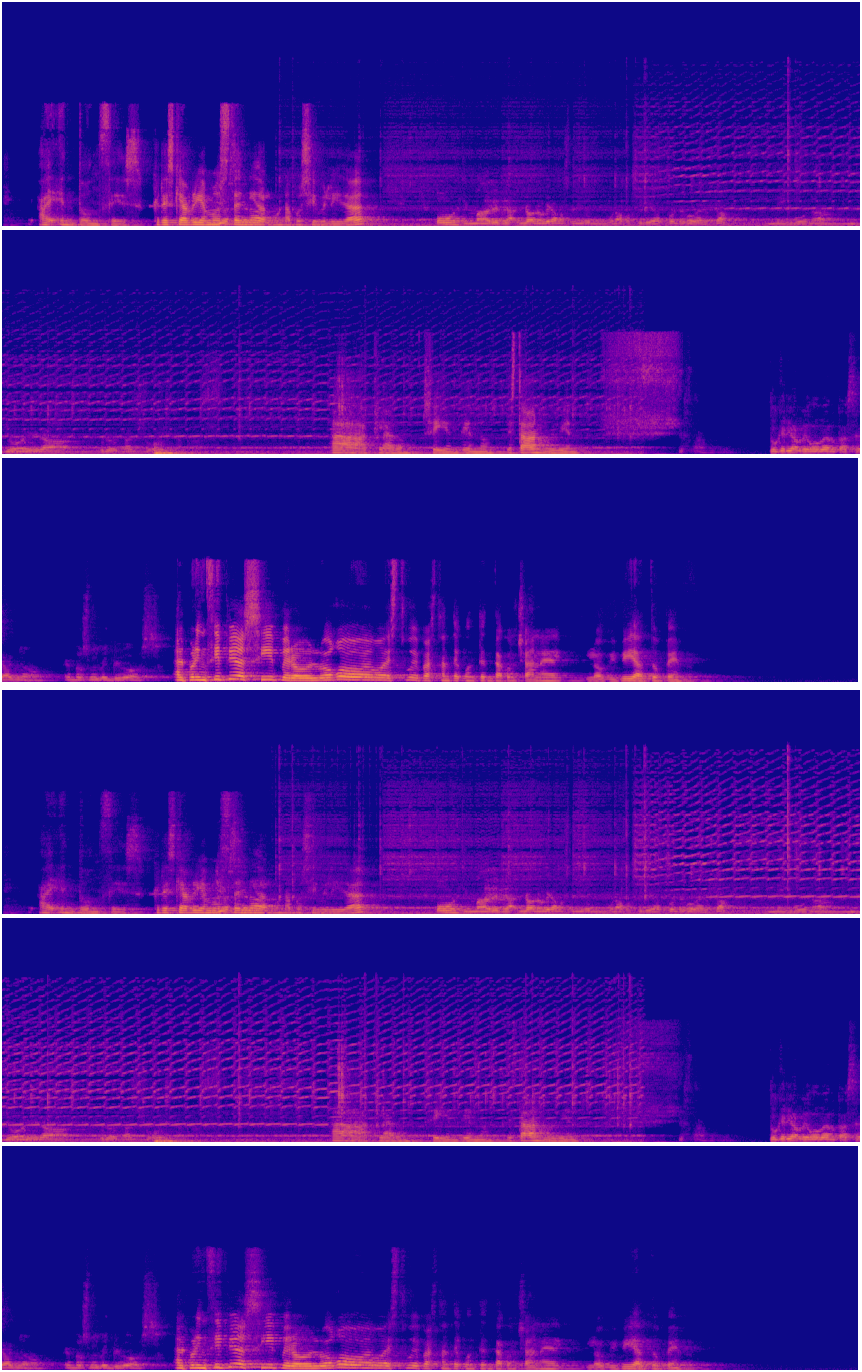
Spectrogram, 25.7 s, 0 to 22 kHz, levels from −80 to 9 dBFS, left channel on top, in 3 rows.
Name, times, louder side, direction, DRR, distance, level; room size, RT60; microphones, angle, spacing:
voice 1, 0.4-3.7 10.1-10.3 11.9-14.4 14.6-15.3 18.9-24.0, left 3 dB, 65° left, 9 dB, 0.8 m, -25 dB
voice 2, 2.1-2.7 4.3-7.3 7.6-10.8 15.3-15.6 16.3-18.8, equal, ahead, 8 dB, 0.4 m, -31 dB
sound 1, 2.6-15.0, right 4 dB, 30° right, 1.0 m, -39 dB
18.0 x 14.0 x 3.9 m, 1.1 s
head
